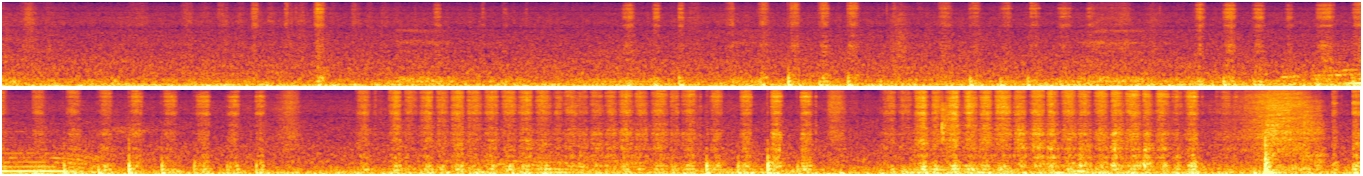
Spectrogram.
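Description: Pencil lead scratching on paper in quick, faint shading strokes, which come thicker and faster in the second half. A soft knock near the end.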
